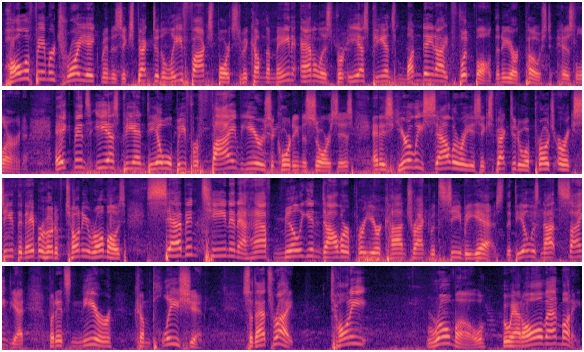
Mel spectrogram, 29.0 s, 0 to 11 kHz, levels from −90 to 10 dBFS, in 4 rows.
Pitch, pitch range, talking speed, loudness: 205 Hz, 175-235 Hz, 165 wpm, -19 LUFS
